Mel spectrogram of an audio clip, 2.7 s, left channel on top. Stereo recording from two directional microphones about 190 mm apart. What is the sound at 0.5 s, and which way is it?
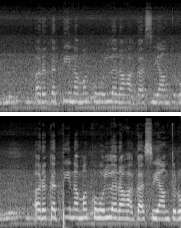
A woman's voice, 45° right (ahead or behind).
